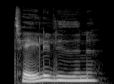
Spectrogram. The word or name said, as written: talelidende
